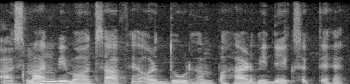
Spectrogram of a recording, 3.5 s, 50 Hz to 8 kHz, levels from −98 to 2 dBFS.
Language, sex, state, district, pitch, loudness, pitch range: Hindi, male, Manipur, Imphal West, 125 Hz, -19 LUFS, 120-130 Hz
